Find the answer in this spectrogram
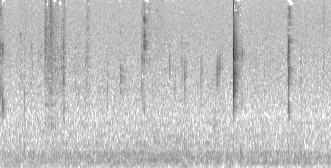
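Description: Close-up wet chewing and mouth smacks of a person eating, with scattered sharp clicks, the loudest about two-thirds of the way through.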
